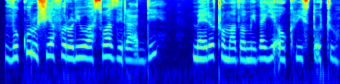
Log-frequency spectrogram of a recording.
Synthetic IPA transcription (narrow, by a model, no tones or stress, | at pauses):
ðukuɾuʃjafoɾoɾiwaswaziɾadi | mɛɾotɔmaðɔmiðaɣiɛʔɔkɾistotu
